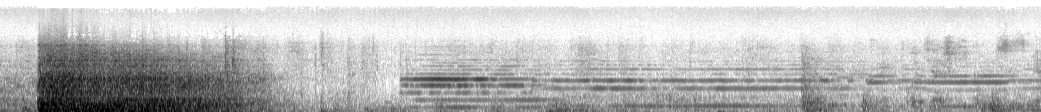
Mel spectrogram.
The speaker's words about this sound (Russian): Пусть облакам докладывает пушка, и гул небес в ответ земным громам со звоном чаш смешается.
